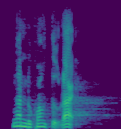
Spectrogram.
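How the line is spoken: Cold stern empress. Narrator (Vietnamese): Hoàng hậu đang ngồi trên phượng tọa thấy vậy, sắc mặt trầm xuống vỗ bàn lạnh lùng nói

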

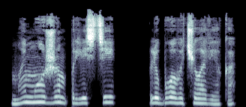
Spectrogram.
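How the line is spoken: Sad objection. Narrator (Russian): печально возразило существо

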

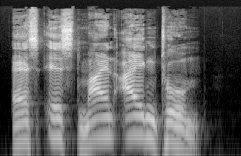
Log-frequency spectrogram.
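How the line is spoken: Bellowing. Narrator (German): brüllt Mikolka

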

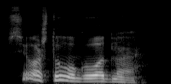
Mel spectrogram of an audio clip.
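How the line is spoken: Moaning. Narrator (Russian): простонал Сайтримба

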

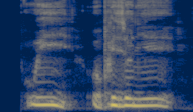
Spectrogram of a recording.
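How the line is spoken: Shouted while dashing forward. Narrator (French): crie Pitou en s'élançant à son tour derrière le fermier

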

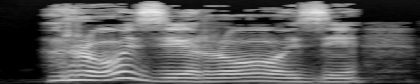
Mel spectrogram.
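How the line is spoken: Laughing. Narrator (Russian): рассмеялся оборотень

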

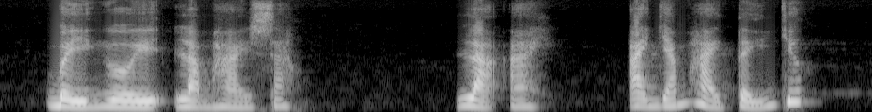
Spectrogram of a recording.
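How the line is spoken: Sudden low snap. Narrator (Vietnamese): Hứa Tâm Lan bỗng nhiên khẽ quát

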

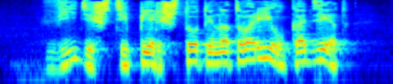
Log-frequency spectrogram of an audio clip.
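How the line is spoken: Whisper. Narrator (Russian): прошептал Террошах

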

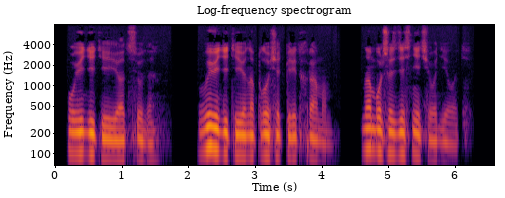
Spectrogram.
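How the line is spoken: Hollow, strained self-control. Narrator (Russian): со страшным усилием овладев собою, он глухо проговорил

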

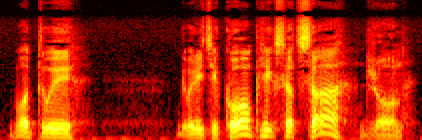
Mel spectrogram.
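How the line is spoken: Sad. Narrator (Russian): грустно сказал Чкамасов

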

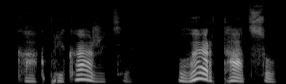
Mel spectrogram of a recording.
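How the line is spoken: Almost sensual whisper. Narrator (Russian): почти чувственно шепнул Верл

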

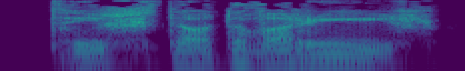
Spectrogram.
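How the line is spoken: Through gritted teeth. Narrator (Russian): процедила сквозь зубы она

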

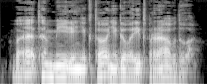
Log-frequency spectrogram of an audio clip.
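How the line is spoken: Hoarse rasp. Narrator (Russian): прохрипел Малки

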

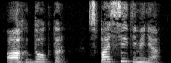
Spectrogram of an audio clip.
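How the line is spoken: Exclaimed. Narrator (Russian): воскликнул он

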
